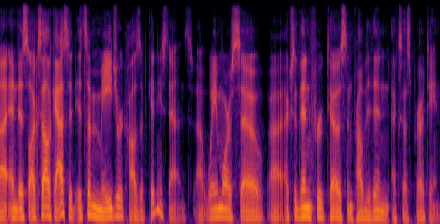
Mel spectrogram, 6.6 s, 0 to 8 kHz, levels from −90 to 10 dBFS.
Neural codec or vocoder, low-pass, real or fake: none; 7.2 kHz; real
